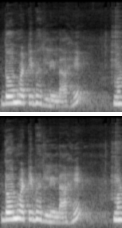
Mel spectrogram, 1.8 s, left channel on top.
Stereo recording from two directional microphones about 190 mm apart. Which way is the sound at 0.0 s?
50° right (ahead or behind).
